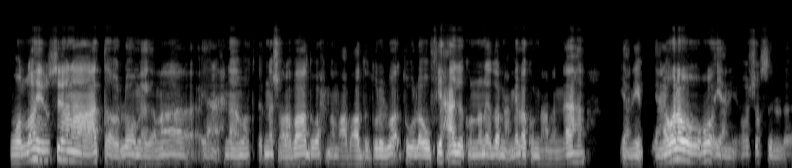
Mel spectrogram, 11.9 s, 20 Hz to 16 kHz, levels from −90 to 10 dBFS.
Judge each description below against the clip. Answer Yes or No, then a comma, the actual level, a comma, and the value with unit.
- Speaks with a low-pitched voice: Yes, low, 125 Hz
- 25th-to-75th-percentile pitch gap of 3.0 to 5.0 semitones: No, narrow, 2.4 semitones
